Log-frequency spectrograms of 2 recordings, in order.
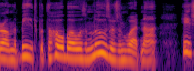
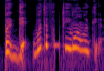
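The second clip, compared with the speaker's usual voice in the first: exasperated outburst; 8 semitones higher, faster than usual. Real, not acted.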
